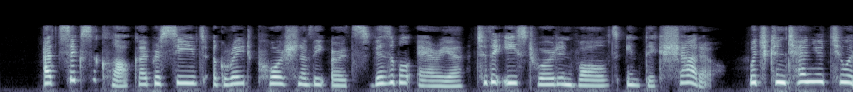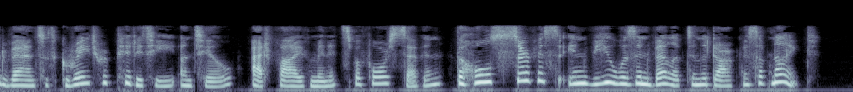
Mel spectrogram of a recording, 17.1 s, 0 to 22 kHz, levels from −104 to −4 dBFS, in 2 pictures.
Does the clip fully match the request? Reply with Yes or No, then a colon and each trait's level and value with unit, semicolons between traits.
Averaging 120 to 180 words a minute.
Yes: average, 160 wpm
